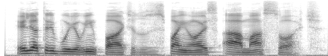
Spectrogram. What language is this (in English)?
Portuguese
